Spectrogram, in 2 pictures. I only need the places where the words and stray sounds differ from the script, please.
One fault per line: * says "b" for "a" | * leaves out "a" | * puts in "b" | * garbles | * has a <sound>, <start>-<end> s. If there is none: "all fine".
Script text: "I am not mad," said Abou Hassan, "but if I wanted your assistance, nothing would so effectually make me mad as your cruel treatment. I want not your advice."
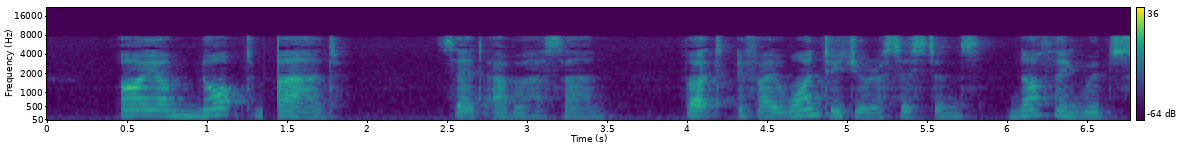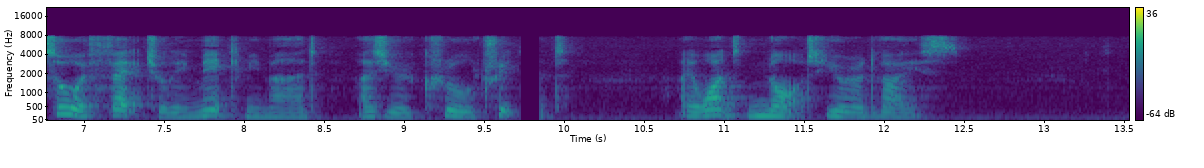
* has a dropout, 1.3-1.4 s
* has a dropout, 9.7-9.8 s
